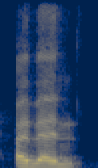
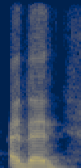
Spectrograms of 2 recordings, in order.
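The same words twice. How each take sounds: The two takes are said the same way.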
